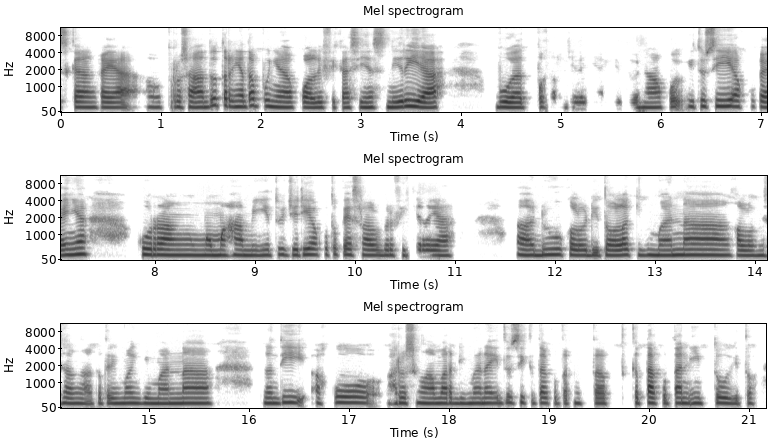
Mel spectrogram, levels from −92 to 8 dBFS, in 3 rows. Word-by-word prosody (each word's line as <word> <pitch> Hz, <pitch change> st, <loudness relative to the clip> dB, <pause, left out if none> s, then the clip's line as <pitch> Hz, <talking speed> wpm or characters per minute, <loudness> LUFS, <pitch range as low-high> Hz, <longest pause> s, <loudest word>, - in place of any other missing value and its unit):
sekarang 205 Hz, -1 st, 0 dB
kayak, 195 Hz, 0 st, +1 dB
eee, 200 Hz, 0 st, -5 dB
perusahaan 205 Hz, -1 st, 0 dB
tuh 275 Hz, -, +1 dB
ternyata 225 Hz, -1 st, +2 dB
punya 210 Hz, -5 st, +2 dB
kualifikasinya 195 Hz, 0 st, 0 dB
sendiri 210 Hz, +4 st, +4 dB
ya, 195 Hz, 0 st, +6 dB, 0.6 s
buat 195 Hz, -2 st, +4 dB
pekerjanya, 195 Hz, -, -10 dB, 0.2 s
gitu. 400 Hz, -, -22 dB
Nah 190 Hz, 0 st, 0 dB
aku 195 Hz, -, -4 dB
itu 235 Hz, +2 st, -2 dB
sih 240 Hz, 0 st, +3 dB
aku 225 Hz, +1 st, -7 dB
kayaknya 220 Hz, +4 st, +4 dB, 0.5 s
kurang 205 Hz, -3 st, +3 dB
memahami 200 Hz, 0 st, +1 dB
itu 225 Hz, +3 st, -6 dB
jadi 220 Hz, +2 st, +1 dB
aku 225 Hz, -, -10 dB
tuh 230 Hz, -, -5 dB
kayak 220 Hz, -, 0 dB
selalu 205 Hz, -1 st, +1 dB
berpikir 200 Hz, +1 st, -8 dB
ya, 190 Hz, -1 st, +1 dB, 0.7 s
"Aduh, 210 Hz, +2 st, +2 dB
kalau 200 Hz, -1 st, +2 dB
ditolak 205 Hz, +2 st, +2 dB
gimana? 210 Hz, +1 st, +3 dB
Kalau 195 Hz, -1 st, +1 dB
misalnya 195 Hz, 0 st, -1 dB
nggak -, -, -17 dB
keterima 200 Hz, +1 st, 0 dB
gimana? 200 Hz, +1 st, +1 dB, 0.5 s
Nanti 220 Hz, +3 st, -1 dB
aku 220 Hz, +2 st, -5 dB, 0.5 s
harus 205 Hz, +1 st, -2 dB
ngelamar 200 Hz, 0 st, +1 dB
di 195 Hz, -, -1 dB
mana?" 200 Hz, 0 st, +1 dB
Itu 205 Hz, +2 st, -6 dB
sih, 225 Hz, +2 st, -5 dB
ketak 205 Hz, +1 st, -4 dB
ketak 200 Hz, -, -10 dB, 0.2 s
keten 100 Hz, -1 st, -2 dB, 0.3 s
ketakutan 210 Hz, -1 st, +1 dB
itu, 200 Hz, +1 st, -3 dB, 0.2 s
gitu. 195 Hz, +2 st, -8 dB
205 Hz, 145 wpm, -21 LUFS, 195-215 Hz, 0.7 s, ya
